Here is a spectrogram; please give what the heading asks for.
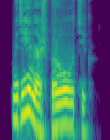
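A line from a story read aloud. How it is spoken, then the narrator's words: Sighing. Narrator (Russian): вздохнул Карандаш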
